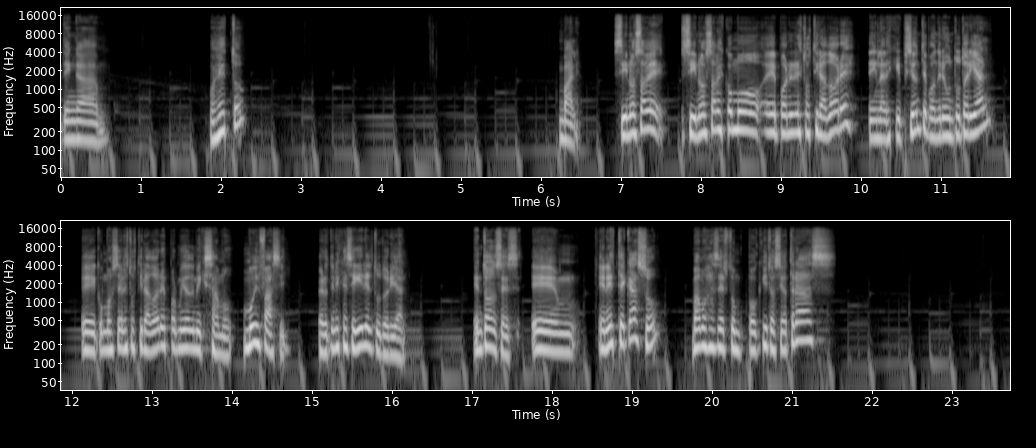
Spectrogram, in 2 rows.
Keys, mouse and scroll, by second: 0.8 click, 2.2-10.0 drag, 20.5 right click, 21.4-23.7 drag, 21.4 right click.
